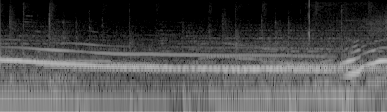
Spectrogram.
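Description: Wolves howl in a long, drawn-out chorus, one sustained, slowly falling wail with fainter overlapping voices, ending in a rising howl near the close. No one speaks.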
